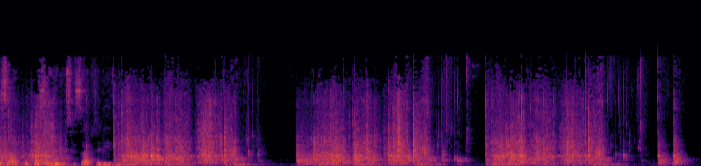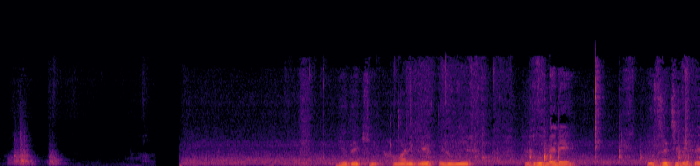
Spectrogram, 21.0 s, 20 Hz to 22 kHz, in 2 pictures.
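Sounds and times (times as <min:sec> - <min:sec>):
syrup sloshing in a metal pot: 0:00.0 - 0:10.2
metal spoon stirring in a pot: 0:00.0 - 0:10.9, 0:19.8 - 0:21.0.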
